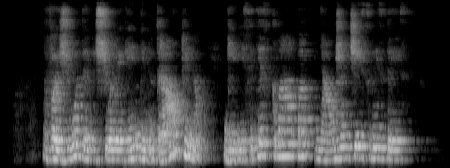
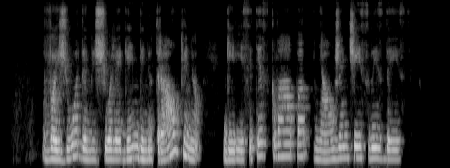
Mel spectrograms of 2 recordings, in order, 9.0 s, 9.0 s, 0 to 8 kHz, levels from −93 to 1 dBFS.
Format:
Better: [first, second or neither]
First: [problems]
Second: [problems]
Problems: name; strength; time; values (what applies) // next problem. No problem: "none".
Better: second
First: room echo; dies away in 0.5 s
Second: none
